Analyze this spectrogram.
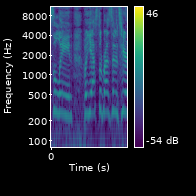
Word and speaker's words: Saline: They're hoping for a pause, and I want to apologize because I know it's pronounced Saline, but yes, the residents here in Saline, they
